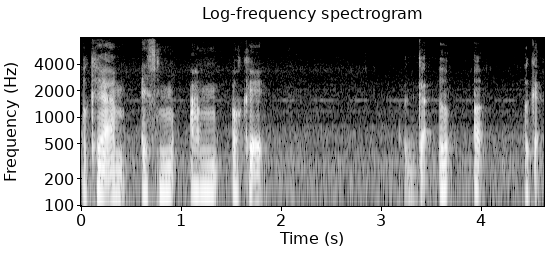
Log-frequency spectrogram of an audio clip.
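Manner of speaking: soft, scared stammer with broken-off false starts. Speaker reacting while watching a spooky video, stuttering, scared. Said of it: "I'm stuttering, so that's how you know I'm scared".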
